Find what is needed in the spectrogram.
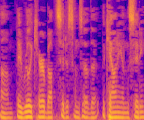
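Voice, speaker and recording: A somewhat breathy man talks very fast at a medium pitch. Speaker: fire division chief. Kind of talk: public presentation at council meeting. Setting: city council meeting. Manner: soft-spoken, quiet.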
